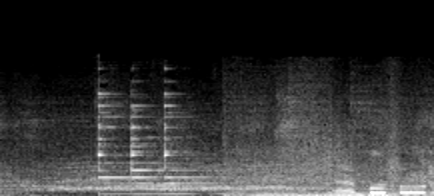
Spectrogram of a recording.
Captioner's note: bell ringing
